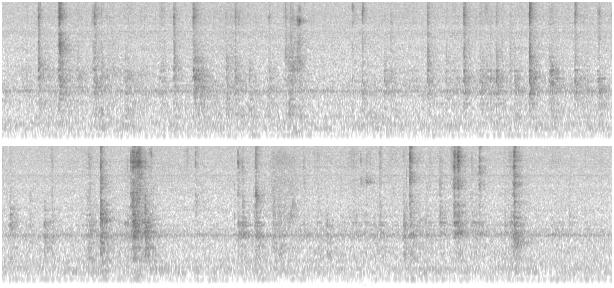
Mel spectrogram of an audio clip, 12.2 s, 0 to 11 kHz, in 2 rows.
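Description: Small, irregular metallic clicks and ticks of a 3 mm Allen key and clamp screws being worked loose to take a flying-lead clamp off the instrument's metal side panel, with a denser run of clicks about seven seconds in.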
